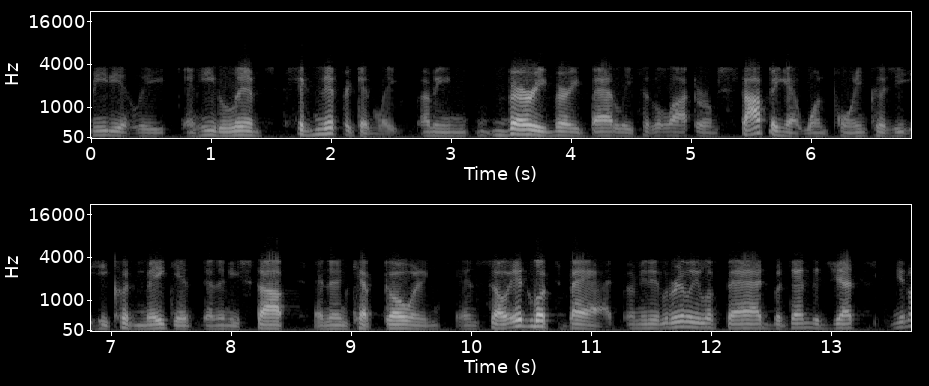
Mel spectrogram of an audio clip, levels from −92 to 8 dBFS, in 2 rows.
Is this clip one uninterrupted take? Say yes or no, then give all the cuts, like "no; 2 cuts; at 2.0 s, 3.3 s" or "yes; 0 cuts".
no; 4 cuts; at 1.6 s, 8.6 s, 9.8 s, 11.2 s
